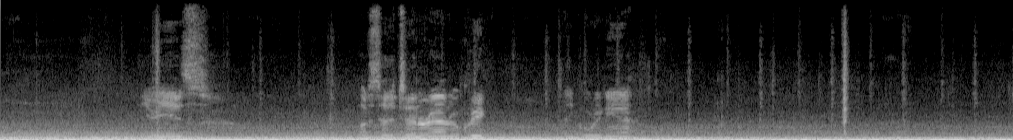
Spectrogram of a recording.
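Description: A vehicle engine hums steadily with road rumble.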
